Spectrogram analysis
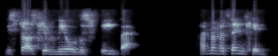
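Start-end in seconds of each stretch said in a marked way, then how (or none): none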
